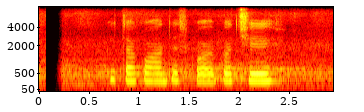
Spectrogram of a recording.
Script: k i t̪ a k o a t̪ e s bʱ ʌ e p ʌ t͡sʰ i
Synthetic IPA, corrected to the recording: p i t̪ a k o a d̪ e s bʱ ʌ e p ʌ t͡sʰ i

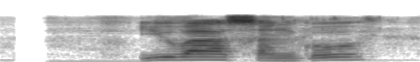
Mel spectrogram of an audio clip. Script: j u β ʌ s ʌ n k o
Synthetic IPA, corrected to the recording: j u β a s ʌ ŋ k o

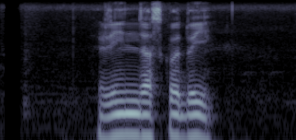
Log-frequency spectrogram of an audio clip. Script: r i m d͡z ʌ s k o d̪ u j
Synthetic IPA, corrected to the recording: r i n d͡z ʌ s k o d̪ u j

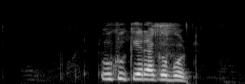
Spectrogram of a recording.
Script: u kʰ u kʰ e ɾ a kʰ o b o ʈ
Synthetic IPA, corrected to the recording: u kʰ u k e ɾ a k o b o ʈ

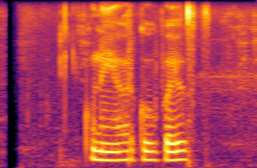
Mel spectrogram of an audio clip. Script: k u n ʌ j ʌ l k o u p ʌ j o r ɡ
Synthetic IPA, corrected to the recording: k u n ʌ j ʌ r k o u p ʌ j o ɡ

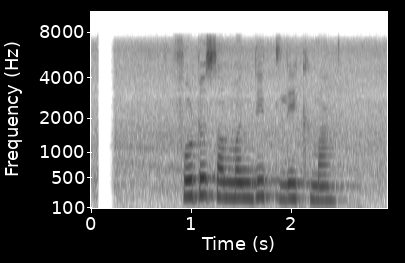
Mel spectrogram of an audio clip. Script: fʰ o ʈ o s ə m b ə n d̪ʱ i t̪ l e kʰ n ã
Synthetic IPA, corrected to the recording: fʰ o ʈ o s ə m b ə n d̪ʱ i t̪ l e kʰ m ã

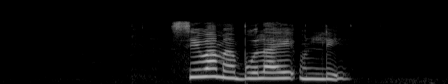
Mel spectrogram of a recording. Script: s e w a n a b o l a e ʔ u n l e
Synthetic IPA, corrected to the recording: s e w a m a b o l a e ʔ u n l e

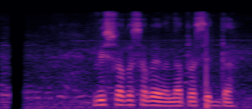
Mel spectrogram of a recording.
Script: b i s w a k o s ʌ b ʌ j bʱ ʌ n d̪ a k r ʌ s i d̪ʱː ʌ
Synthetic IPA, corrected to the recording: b i s w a k o s ʌ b ʌ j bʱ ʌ n d̪ a p r ʌ s i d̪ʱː ʌ

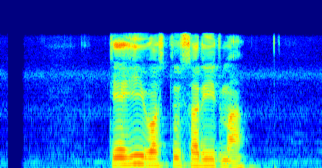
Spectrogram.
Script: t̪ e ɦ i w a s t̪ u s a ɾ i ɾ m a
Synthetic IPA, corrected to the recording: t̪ e ɦ i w ʌ s t̪ u s ʌ ɾ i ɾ m a

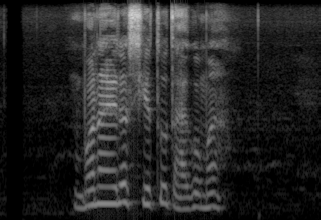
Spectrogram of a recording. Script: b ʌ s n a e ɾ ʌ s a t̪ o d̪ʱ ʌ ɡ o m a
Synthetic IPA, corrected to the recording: b ʌ n a e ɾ ʌ s e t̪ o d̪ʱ a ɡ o m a

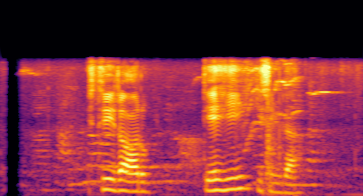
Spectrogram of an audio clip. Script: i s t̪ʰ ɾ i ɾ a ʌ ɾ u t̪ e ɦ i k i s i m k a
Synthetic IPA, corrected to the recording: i s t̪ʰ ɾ i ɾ ʌ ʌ ɾ u t̪ e ɦ i k i s i m k a

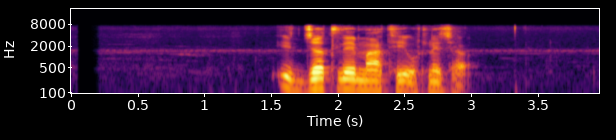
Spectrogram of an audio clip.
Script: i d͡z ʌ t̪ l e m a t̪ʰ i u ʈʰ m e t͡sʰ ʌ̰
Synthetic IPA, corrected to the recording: i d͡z ʌ t̪ l e m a t̪ʰ i u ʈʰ n e t͡sʰ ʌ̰

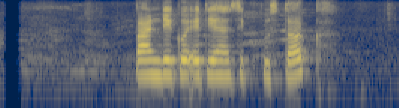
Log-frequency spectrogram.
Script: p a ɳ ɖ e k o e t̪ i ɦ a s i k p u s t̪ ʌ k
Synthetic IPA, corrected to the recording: p a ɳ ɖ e k o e t̪ i ɦ a s i k p u s t̪ ʌ k

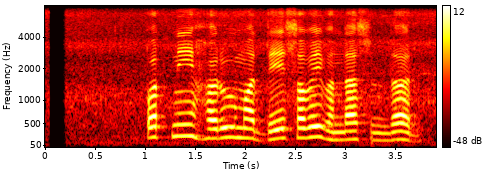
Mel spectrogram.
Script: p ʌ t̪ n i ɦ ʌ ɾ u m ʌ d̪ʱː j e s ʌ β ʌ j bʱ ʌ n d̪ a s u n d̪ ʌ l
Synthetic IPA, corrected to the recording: p ʌ t̪ n i ɦ ʌ ɾ u m ʌ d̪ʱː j e s ʌ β ʌ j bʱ ʌ n d̪ a s u n d̪ ʌ r

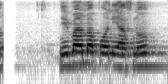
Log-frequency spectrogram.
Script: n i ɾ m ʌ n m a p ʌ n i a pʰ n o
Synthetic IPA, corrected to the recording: n i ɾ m a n m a p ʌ n i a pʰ n o

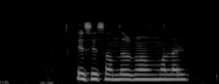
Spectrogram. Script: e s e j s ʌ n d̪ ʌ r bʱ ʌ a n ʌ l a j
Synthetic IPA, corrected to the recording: e s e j s ʌ n d̪ ʌ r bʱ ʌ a m ʌ l a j

